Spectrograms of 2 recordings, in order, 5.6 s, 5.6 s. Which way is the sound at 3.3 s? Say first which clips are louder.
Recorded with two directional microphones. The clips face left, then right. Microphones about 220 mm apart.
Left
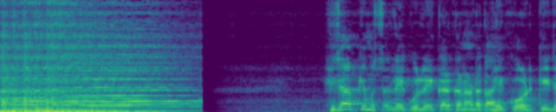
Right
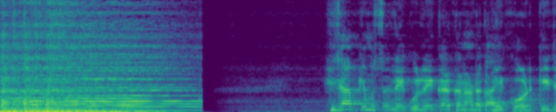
Left 4 dB; 35° left (ahead or behind).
